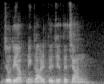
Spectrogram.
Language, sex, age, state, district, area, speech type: Bengali, male, 18-30, West Bengal, Uttar Dinajpur, urban, spontaneous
